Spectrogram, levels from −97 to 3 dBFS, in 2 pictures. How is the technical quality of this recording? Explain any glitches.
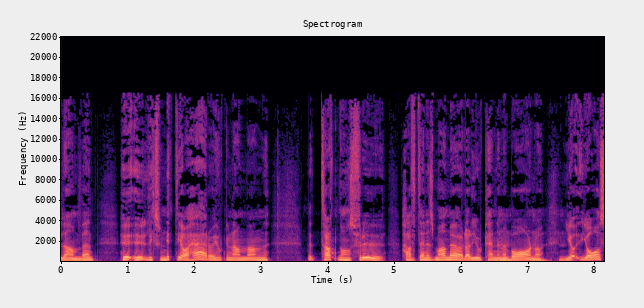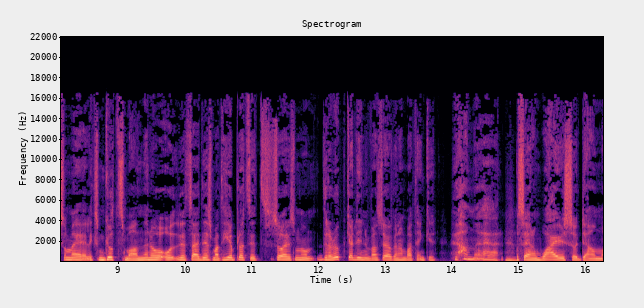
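The recording is compromised by four brief glitches caused by damaged data in a compressed stream. They occur at 1.58 to 1.60 s (just before "jag här och har"), 3.72 s (before "tagit någons fru haft"), 5.83 s, and 14.98 s (right after "tänker hur hamnar jag"). At each point corrupted bytes make the decoder misread frames and lose sync, so it hunts for the next valid header. The result is a short chirp or blip. On a spectrogram each shows as a thin vertical smear of broadband energy, and on the waveform as an abrupt discontinuity.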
